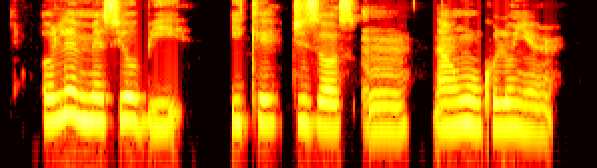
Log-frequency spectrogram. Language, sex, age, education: Igbo, female, 15-29, tertiary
